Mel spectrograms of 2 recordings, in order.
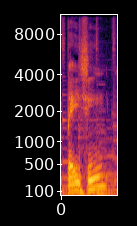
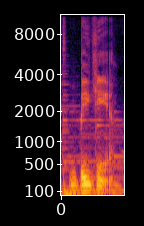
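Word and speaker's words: Bigen: Now when it comes to demi-permanent, I'm always using Beijing, but it's pronounced properly Begin.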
